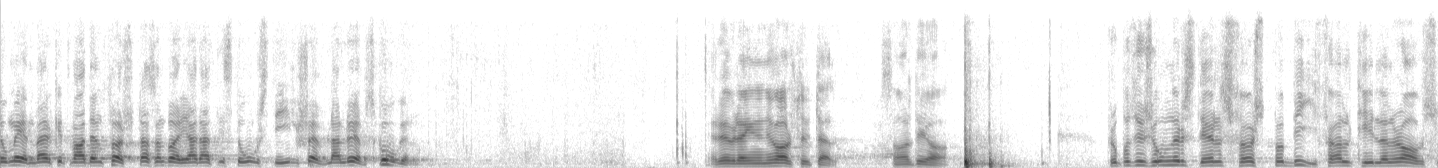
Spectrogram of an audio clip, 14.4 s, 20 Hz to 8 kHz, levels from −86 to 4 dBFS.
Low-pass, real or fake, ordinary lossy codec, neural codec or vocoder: 7.2 kHz; real; Opus, 32 kbps; none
